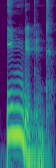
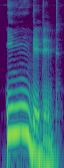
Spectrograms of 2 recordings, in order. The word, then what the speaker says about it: indebted: chem plum succumb this indebted b is silent indebted indebted so you hope you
